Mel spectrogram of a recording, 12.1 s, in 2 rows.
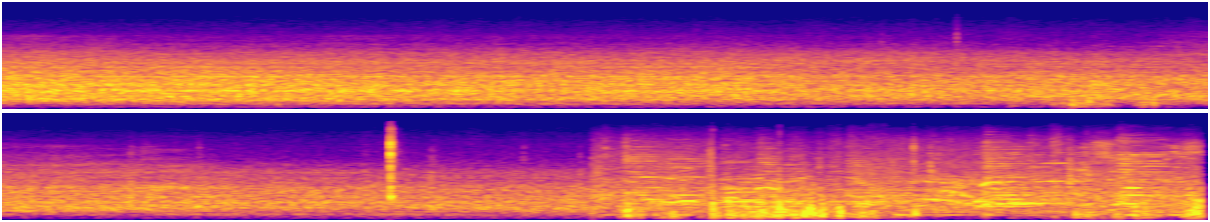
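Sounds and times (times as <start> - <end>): train rushing past: 0.0 - 7.8.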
